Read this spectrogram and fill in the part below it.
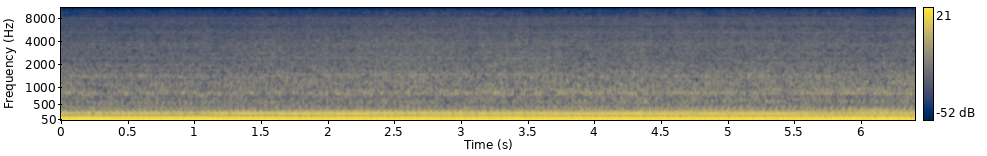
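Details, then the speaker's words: Honda CRX with freshly rebuilt zero-mile B20Z swap, first start, new NGK iridium plugs, no cooling system fitted: smooth, steady idle just under 1000 rpm, deep even hum, no ticks, misses or knocks, no exhaust smoke; healthy. "oh damn right away zero mile rebuild b20z wow it sounds good it sounds really good"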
